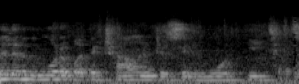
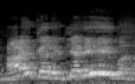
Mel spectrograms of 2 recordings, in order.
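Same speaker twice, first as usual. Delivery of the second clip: much louder, higher mock-furious vow; pissed wife; 10 semitones higher, 21 dB louder than usual. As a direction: play the wife swearing revenge. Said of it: "she was pissed".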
